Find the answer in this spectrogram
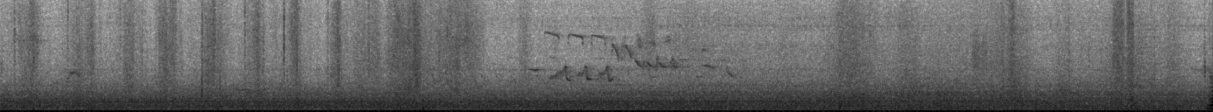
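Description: Gloved hands scraping and digging in loose, dry field soil, with soft scratchy strokes early on and again near the end, over a steady low drone. A few brief bird chirps come about five seconds in.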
